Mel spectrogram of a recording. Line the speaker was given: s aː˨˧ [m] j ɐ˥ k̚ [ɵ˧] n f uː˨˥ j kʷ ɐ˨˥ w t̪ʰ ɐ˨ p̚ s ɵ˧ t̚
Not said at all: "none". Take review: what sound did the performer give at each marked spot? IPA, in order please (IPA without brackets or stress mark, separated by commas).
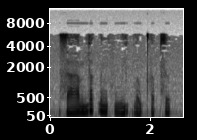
m, ɵ˧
